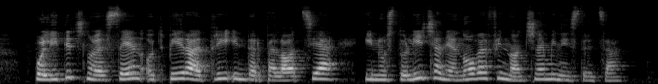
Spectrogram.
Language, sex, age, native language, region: Slovenian, female, 18-29, Slovenian, Drava region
